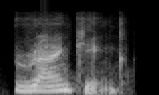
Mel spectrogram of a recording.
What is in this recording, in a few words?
"ranking", Indian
